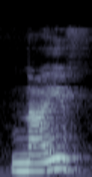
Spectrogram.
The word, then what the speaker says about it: knife: Next one silent K, knife, knee, knock, knowledge.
